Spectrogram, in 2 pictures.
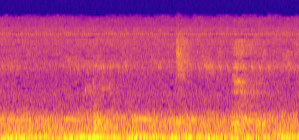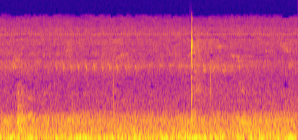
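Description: A tennis ball is struck back and forth with sharp pops of rackets, outdoors.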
